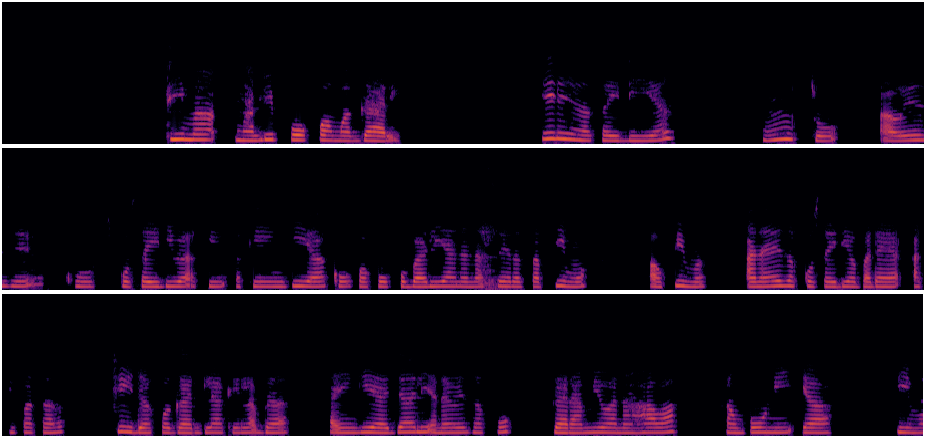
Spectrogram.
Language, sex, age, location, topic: Swahili, female, 18-24, Wajir, finance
